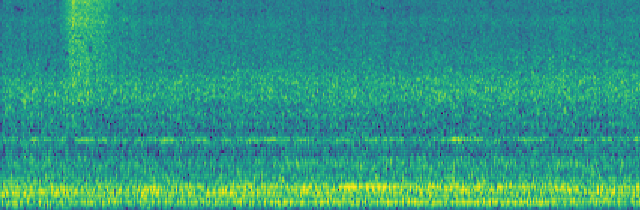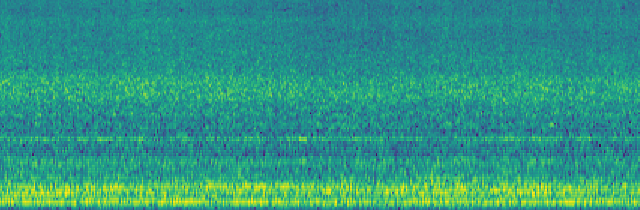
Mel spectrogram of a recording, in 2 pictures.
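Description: A train rumbles loudly and steadily through a tunnel.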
